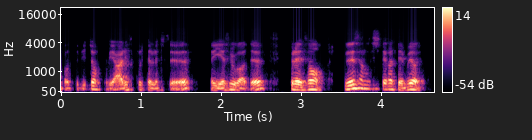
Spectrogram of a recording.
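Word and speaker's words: renaissance: 르네상스 불어로 이렇게 씁니다. 르네상스 이게 정확한 발음인데, 예, 이 르네상스 영어로 돌리면요, 리버드라는 뜻입니다.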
